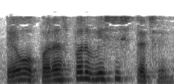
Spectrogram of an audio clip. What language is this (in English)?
Gujarati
